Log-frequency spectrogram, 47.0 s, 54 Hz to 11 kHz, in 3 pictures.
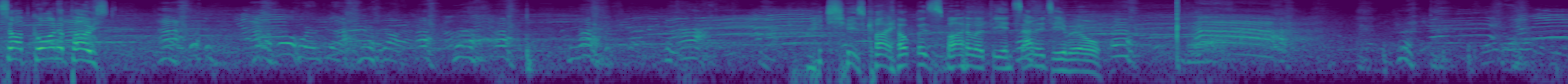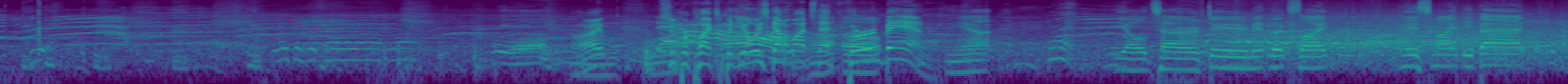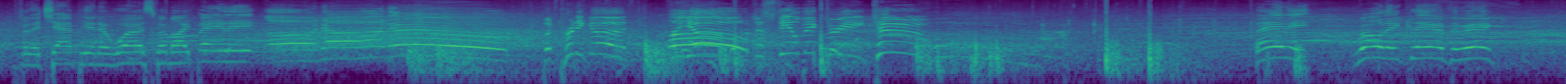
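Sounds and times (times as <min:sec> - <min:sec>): crowd shouting and calling out: 0:00.0 - 0:13.5, 0:14.4 - 0:47.0.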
